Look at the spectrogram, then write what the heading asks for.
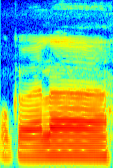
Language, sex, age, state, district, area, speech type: Telugu, male, 18-30, Andhra Pradesh, Kakinada, rural, spontaneous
